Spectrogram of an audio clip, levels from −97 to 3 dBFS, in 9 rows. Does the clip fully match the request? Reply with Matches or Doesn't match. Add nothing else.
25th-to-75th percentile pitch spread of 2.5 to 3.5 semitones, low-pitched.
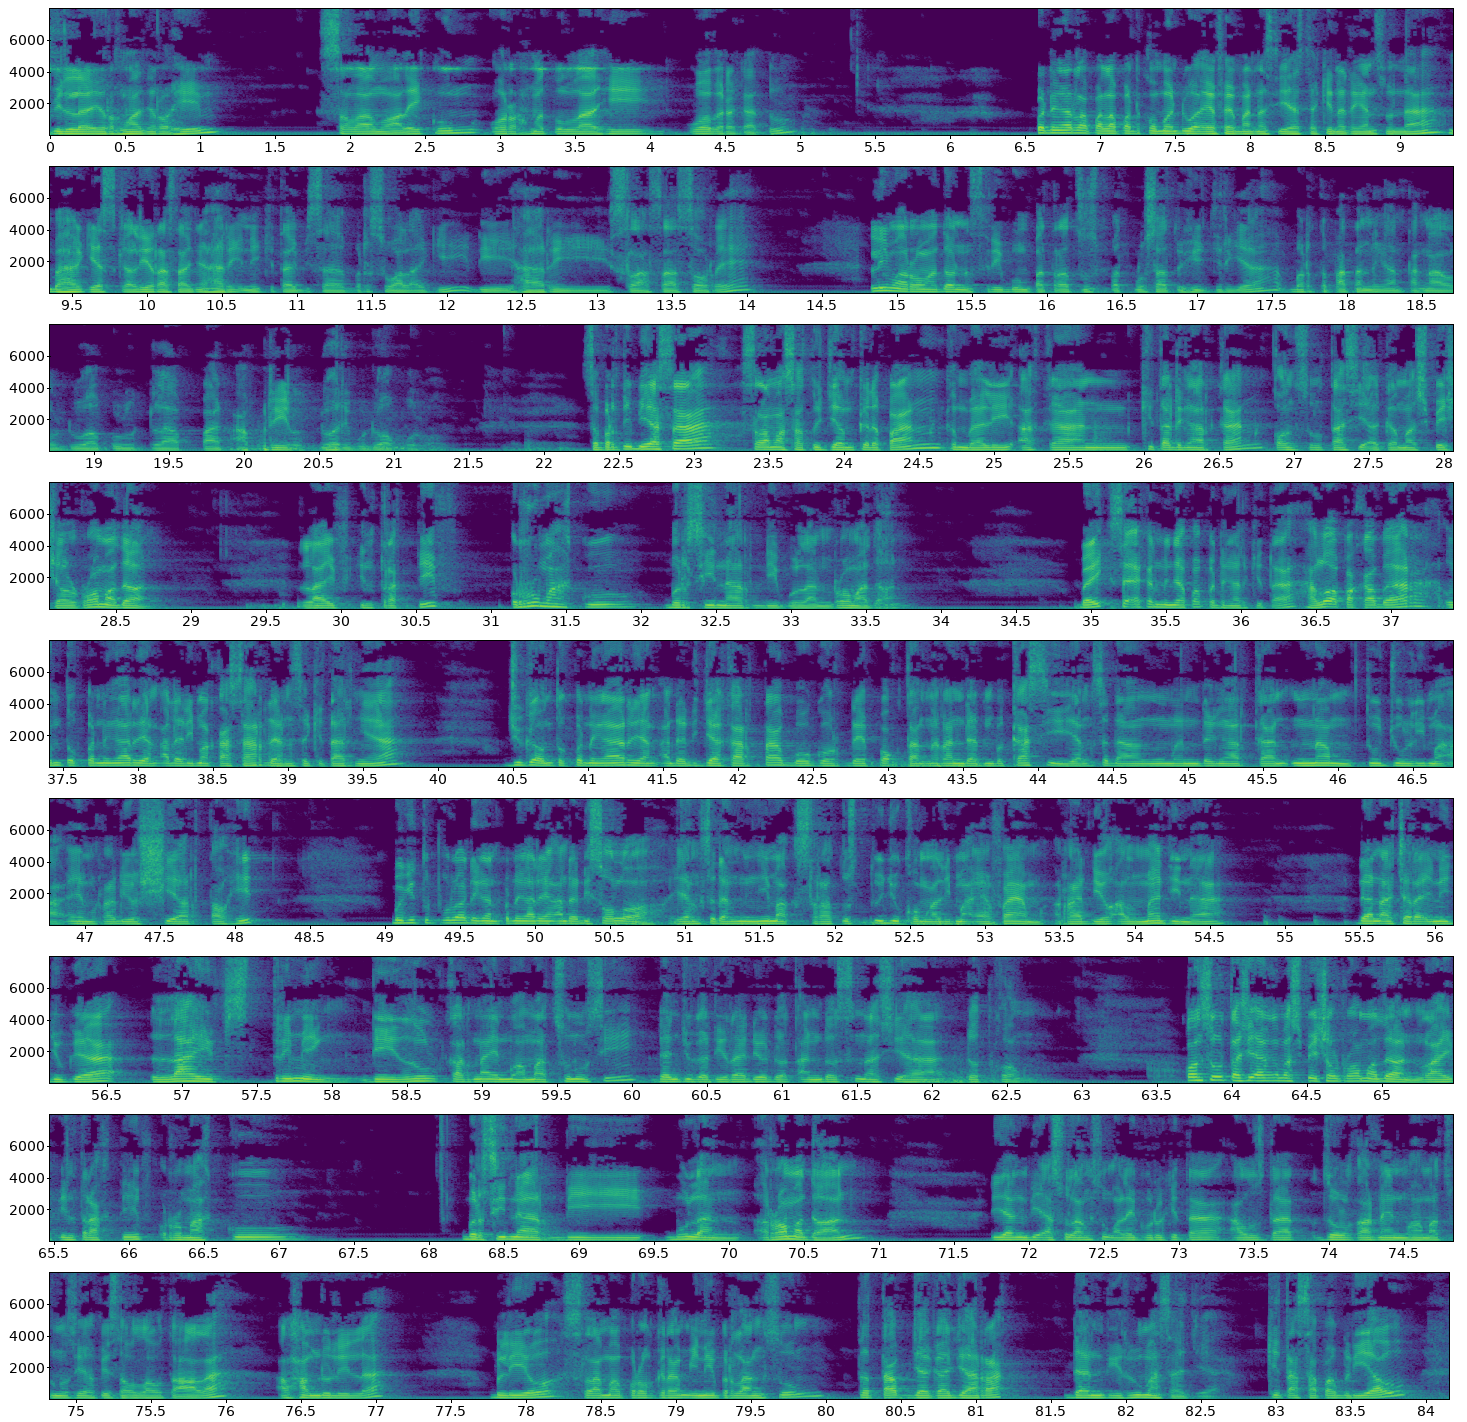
Matches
